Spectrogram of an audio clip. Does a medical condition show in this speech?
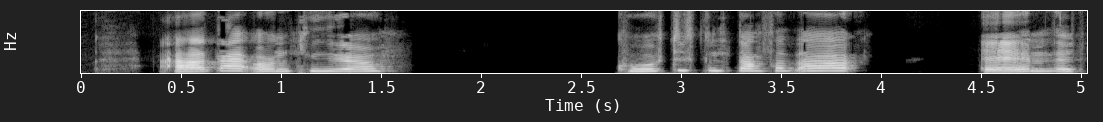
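Yes: deafness; congenital deafness, born deaf.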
